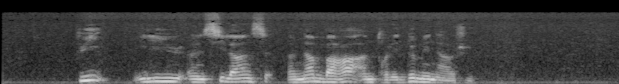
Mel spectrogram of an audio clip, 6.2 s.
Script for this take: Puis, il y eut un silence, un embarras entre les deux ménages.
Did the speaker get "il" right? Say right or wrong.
right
